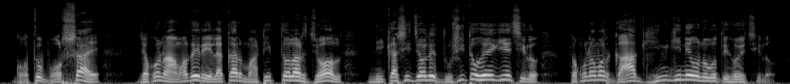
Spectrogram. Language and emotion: Bengali, disgusted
